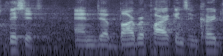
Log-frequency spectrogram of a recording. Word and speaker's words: Bisset: And Jacqueline Bisset, she likes to say her name is Jacqueline Bisset. I thought it was Bisset. No, it's Bisset.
